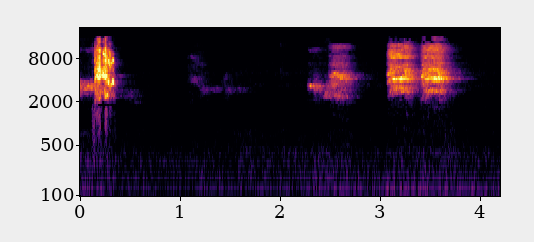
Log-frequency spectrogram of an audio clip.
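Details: Yellow-sided conure, a pet parrot, calling as if looking for friends to talk to: a sharp broadband squawk, then after a pause a rasping call and two quick harsh notes near the end, in a quiet room.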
